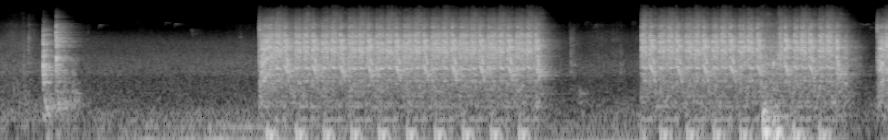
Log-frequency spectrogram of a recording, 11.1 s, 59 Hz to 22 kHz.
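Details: Yamaha Moto 4 ATV sat over 20 years, temporary fuel tank, booster pack; single-cylinder catches after brief crank, runs in raspy bursts of steady firing with gaps. Engine starts and runs.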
